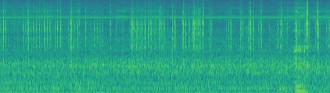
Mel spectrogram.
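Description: Steady low rumble of a car's engine and tyres inside the cabin while driving, with scattered faint ticks. A short vocal sound comes near the end.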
